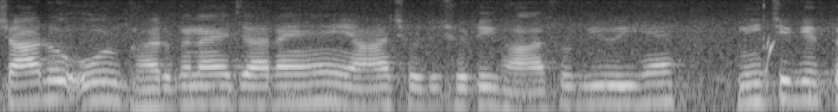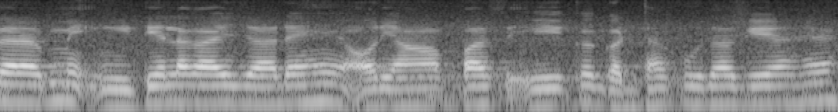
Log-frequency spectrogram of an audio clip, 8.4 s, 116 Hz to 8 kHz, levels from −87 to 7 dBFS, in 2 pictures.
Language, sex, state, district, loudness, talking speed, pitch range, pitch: Hindi, male, Madhya Pradesh, Katni, -17 LUFS, 215 wpm, 150-170 Hz, 160 Hz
